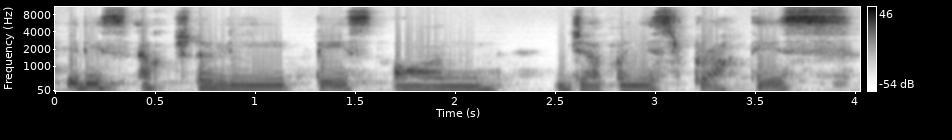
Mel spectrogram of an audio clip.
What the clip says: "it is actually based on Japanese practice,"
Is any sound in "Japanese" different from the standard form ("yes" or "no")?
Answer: yes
